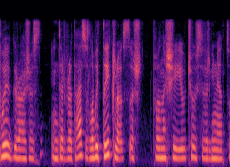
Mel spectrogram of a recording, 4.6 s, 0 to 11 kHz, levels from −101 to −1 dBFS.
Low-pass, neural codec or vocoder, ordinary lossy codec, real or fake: 7.2 kHz; none; AAC, 64 kbps; real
